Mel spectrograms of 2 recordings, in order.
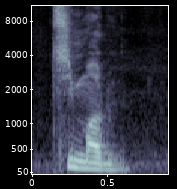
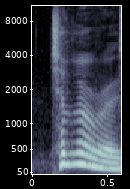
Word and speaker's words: Timaru: It's like similar to the T, but it's the I is always like E. Timaru. – Timaru. – Timaru. – Timaru. – See my roof.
